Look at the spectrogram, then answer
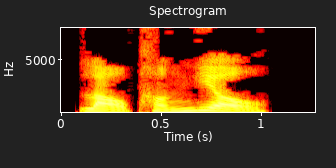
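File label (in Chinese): "老朋友", Mandarin Chinese; hsk; chinese-flashcards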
